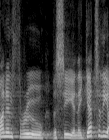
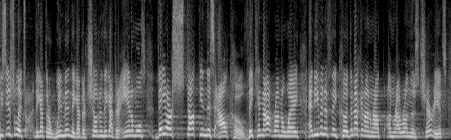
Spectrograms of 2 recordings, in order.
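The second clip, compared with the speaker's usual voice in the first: higher, louder rising urgency; building sermon; 7 semitones higher, 5 dB louder than usual. Acted. Preacher builds the tension for his listeners, urgent and loud. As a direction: drive home how trapped they are.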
